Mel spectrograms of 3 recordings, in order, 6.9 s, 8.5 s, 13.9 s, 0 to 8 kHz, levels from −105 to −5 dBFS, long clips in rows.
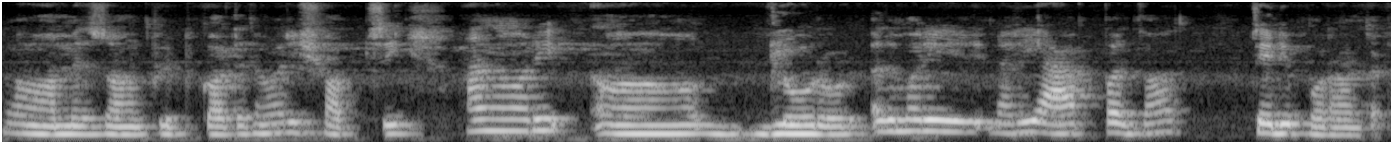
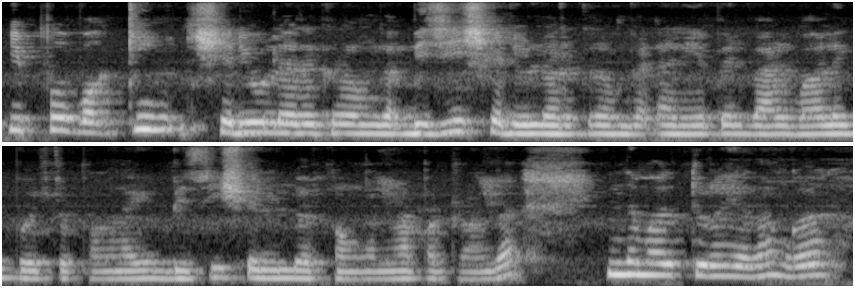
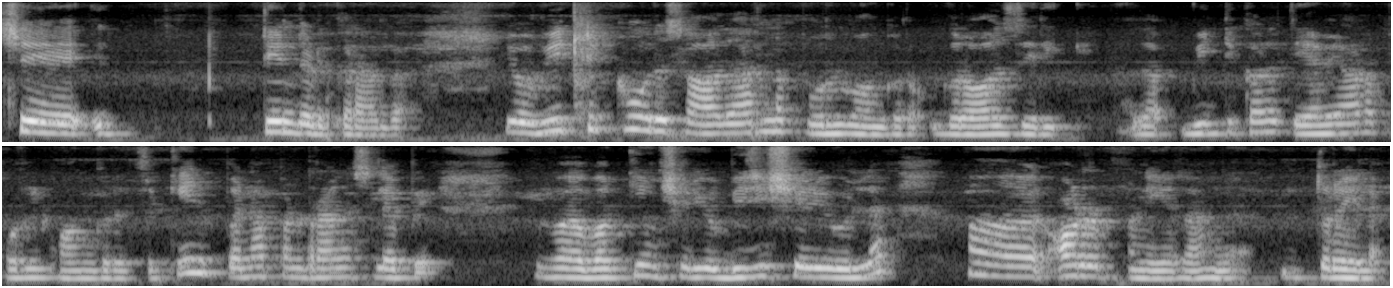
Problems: constant background noise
